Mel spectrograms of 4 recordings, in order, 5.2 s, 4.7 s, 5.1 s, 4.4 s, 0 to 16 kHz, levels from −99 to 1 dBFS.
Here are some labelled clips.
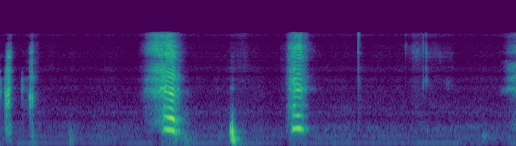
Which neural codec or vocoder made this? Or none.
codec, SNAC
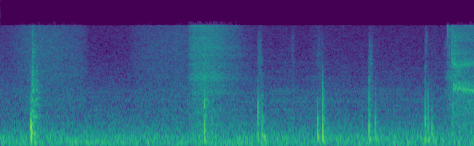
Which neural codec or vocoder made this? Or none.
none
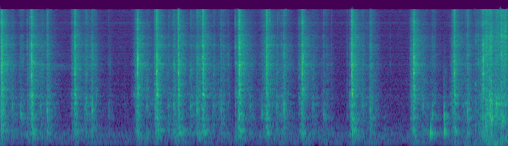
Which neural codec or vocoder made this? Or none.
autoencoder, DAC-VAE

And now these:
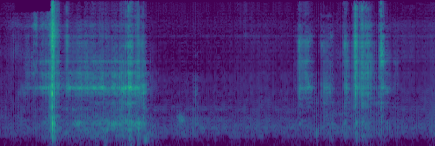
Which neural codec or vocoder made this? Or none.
vocoder, BigVGAN v2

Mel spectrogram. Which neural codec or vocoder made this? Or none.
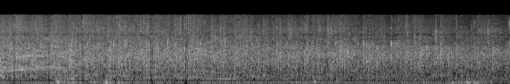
none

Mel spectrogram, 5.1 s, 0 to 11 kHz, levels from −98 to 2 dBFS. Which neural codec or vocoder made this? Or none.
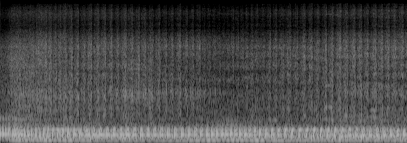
none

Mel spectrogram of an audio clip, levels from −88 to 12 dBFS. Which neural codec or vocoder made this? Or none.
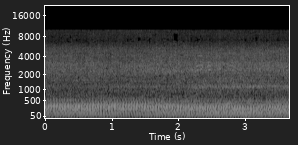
none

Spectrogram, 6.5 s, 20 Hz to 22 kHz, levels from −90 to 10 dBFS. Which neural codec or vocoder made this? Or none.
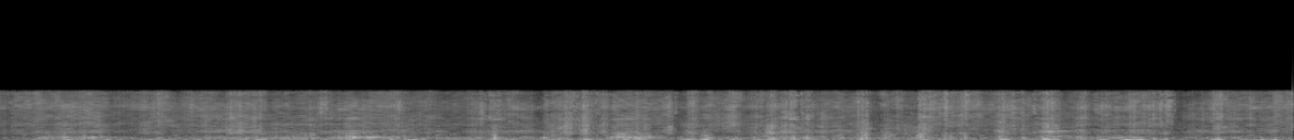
vocoder, Vocos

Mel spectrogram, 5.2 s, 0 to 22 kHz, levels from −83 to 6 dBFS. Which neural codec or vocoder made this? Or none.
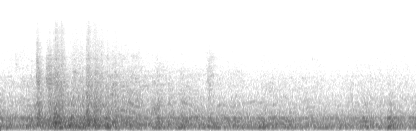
none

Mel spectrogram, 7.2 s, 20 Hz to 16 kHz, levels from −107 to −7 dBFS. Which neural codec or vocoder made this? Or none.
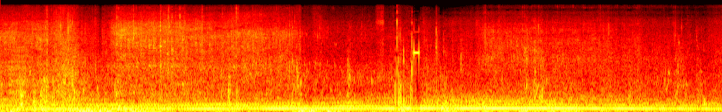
none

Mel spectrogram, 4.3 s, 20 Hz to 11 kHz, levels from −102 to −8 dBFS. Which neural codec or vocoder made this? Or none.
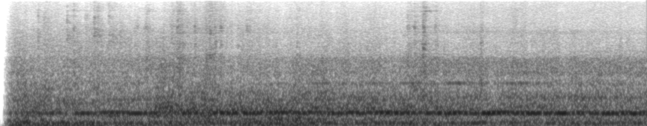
none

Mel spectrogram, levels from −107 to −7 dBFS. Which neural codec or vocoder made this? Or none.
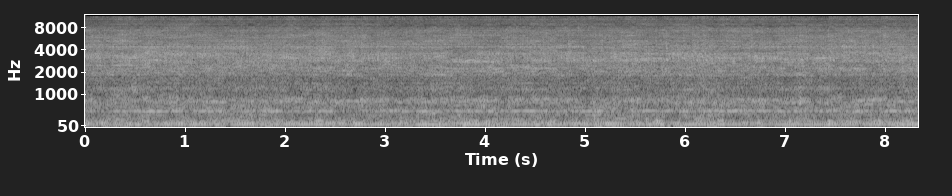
codec, SNAC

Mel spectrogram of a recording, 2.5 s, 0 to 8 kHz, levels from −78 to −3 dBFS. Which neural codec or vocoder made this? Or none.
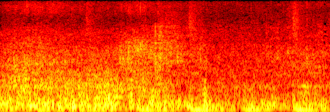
none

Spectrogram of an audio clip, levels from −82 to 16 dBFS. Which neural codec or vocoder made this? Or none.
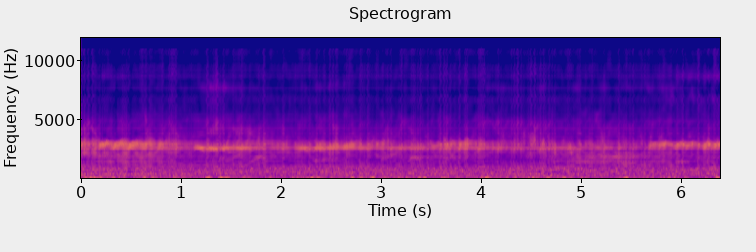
vocoder, Vocos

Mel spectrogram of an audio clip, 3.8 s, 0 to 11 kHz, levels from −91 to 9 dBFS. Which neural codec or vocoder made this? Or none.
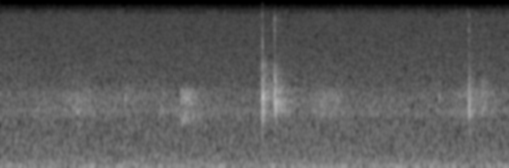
none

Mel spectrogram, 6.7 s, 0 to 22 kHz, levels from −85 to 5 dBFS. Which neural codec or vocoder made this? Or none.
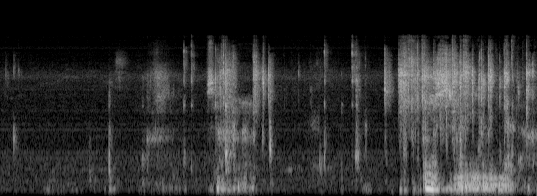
vocoder, BigVGAN v2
